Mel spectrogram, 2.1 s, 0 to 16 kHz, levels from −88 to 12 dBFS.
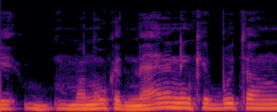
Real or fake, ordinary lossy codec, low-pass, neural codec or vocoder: real; MP3, 48 kbps; 14.4 kHz; none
